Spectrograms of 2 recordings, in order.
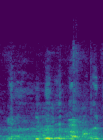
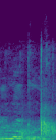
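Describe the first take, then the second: First: Slow, laughing put-down; amused, drawn-out scoff; laughing mockery. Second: "not" punched; firm verdict, "not" stressed. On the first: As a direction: laugh the words out slowly as a dismissal. Mocking the Windrush generation. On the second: Retold or imitated. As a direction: hit "not" in "You're not British". Repeats the verdict.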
